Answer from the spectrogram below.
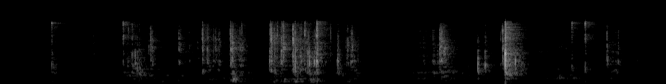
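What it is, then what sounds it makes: Plastic computer keyboard. One hand types with fingertips and nails on the low-profile keys of a black plastic computer keyboard. Quick bright clicks and taps come in short clustered bursts separated by pauses, each dying away almost at once, with a sharper tap near the end.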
